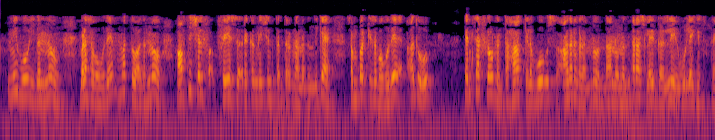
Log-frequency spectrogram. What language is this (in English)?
Kannada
